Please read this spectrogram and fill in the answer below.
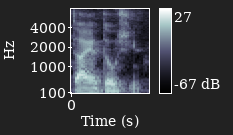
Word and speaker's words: Diadochi: 4 generals known as the Diadochi, Diadochi, if I pronounce it correctly. No, Diadochi. I looked it up on YouTube.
